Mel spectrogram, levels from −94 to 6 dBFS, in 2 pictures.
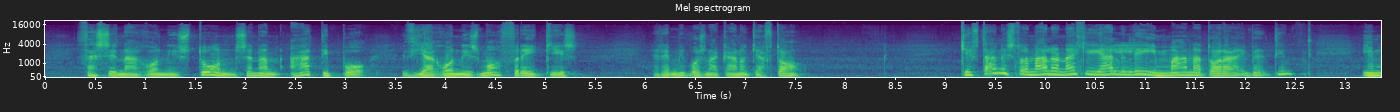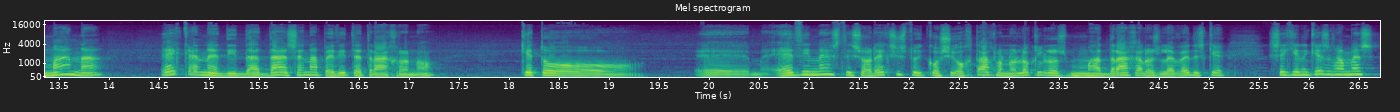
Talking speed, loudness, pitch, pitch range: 110 wpm, -14 LUFS, 150 Hz, 120-180 Hz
